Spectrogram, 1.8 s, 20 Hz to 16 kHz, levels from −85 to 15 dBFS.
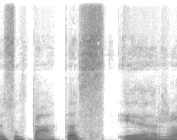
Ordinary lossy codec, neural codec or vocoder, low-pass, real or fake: Opus, 24 kbps; vocoder, 44.1 kHz, 128 mel bands, Pupu-Vocoder; 14.4 kHz; fake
